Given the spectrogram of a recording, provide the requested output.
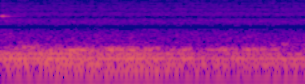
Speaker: when it is spinning it's getting more and more that's why I'm recording this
